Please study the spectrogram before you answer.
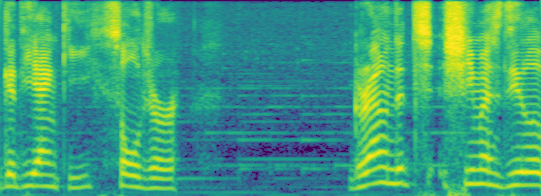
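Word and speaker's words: Githyanki: cosmos as a get get Yankee thing is pronounced get Yankee Soldier grounded she must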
